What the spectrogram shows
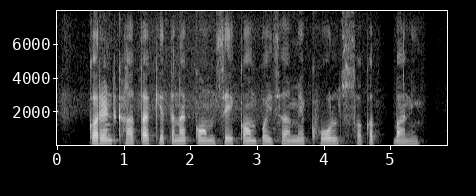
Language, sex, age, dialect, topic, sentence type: Bhojpuri, male, 18-24, Southern / Standard, banking, question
